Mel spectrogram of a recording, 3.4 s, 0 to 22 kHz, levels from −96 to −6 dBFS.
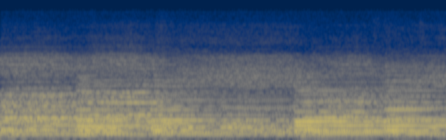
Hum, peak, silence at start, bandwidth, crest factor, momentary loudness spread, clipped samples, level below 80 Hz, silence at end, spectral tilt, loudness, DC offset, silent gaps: none; -16 dBFS; 0 s; 13 kHz; 14 dB; 6 LU; under 0.1%; -68 dBFS; 0 s; -7 dB/octave; -30 LUFS; under 0.1%; none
